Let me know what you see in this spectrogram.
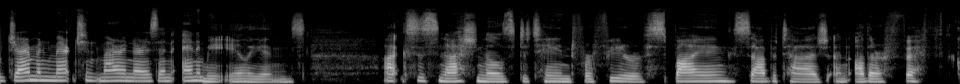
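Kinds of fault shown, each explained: Section at the wrong speed: from 2.03 s onward the speech turns deeper, about four semitones down, and slower at 0.79 times, likely from a mismatched playback clock.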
